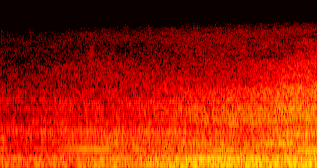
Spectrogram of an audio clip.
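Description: Road vehicle noise, a steady hiss with low engine sound that grows gradually louder.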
